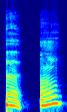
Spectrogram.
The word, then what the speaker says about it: pont: Mar marque que marque et U sur sur le P on pon le T ne se lit pas il a ve u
